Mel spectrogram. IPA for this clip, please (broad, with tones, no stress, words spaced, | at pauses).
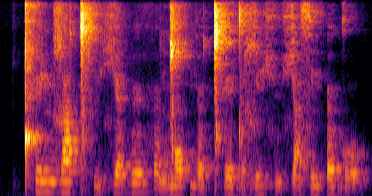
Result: ǃʰe˦ɲɮa˦ǀʰi˨ çɛ˦ pø˦hœ˨ ŋ͡ǀɔ˦p jœ˨ǀʰe˦də˨ ɮi˦çy˨ça˨si˦ ʔœ˦ɡo˨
